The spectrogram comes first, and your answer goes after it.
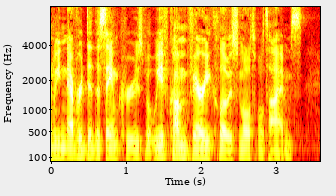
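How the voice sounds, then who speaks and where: Speaking at a fairly quick pace, a man has a plain, everyday voice with ordinary pitch variation. The recording is very clean, with a silent background. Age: 20s. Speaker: cruise podcast host. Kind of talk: casual chat.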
